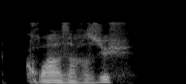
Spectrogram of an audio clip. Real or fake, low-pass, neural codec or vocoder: real; 7.2 kHz; none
